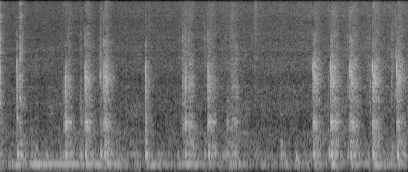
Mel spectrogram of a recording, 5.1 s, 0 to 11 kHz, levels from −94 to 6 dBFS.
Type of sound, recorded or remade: recorded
